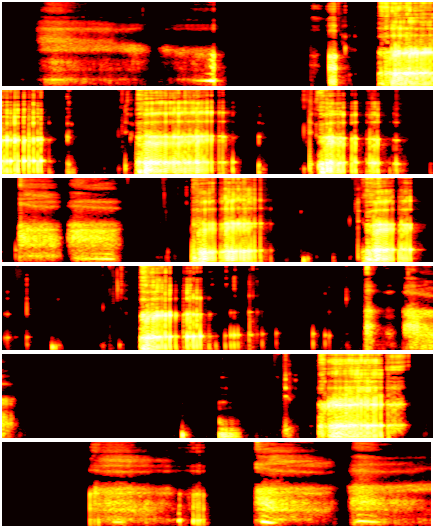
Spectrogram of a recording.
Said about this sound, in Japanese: いいわよ、こっち来て。ほら、お姉ちゃんのゲップ嗅いでちょうだい。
